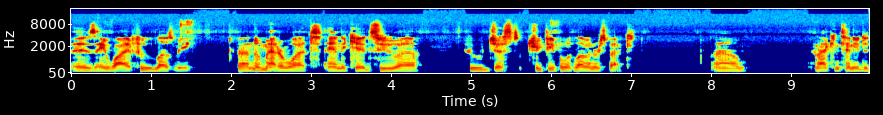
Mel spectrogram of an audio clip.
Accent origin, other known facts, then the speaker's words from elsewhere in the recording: Papua New Guinea; However, growing up in Papua New Guinea was phenomenal.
